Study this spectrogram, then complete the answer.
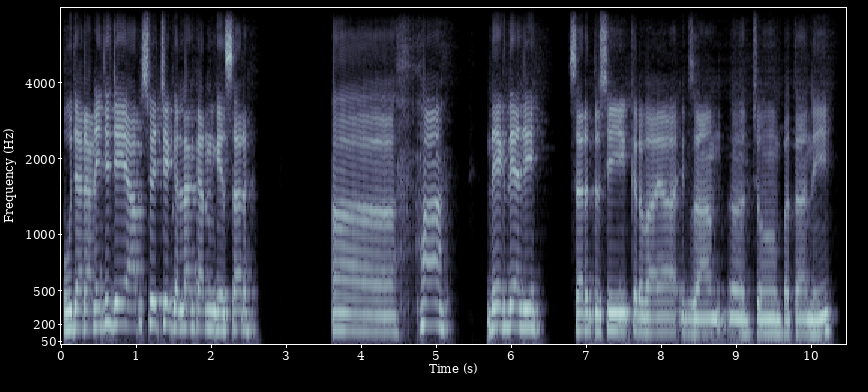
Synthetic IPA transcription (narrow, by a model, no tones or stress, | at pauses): puːd͡ʒaːɾɛːɽ̃iːd͡ʒiːd͡ʒeːaːpəsʋɪt͡ʃeːɡəlːãːkəɾənɡeːsəɾ | hãː | d̪eːkʰd̪eːɦãːd͡ʒiː | səɾt̪ʊsĩːkəɾʋaːjaːɪkzaːmt͡ʃõːpət̪aːnĩː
